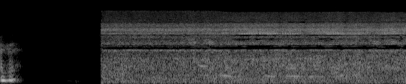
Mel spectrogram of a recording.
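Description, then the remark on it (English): After a brief voice fragment and a second of silence, a steady high-pitched chorus of crickets chirps on a summer night, continuous and even, layered over a loud broad hiss that runs to the end. “Oh, I hear crickets. It makes me just like want a nice summer night.”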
